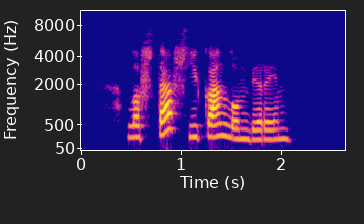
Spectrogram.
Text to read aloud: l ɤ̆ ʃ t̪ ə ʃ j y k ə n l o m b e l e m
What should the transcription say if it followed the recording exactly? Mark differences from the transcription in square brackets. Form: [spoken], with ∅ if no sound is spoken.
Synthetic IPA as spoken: l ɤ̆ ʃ t̪ [ɑ] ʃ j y k [ɑ] n l o m b e [ɾ] e m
